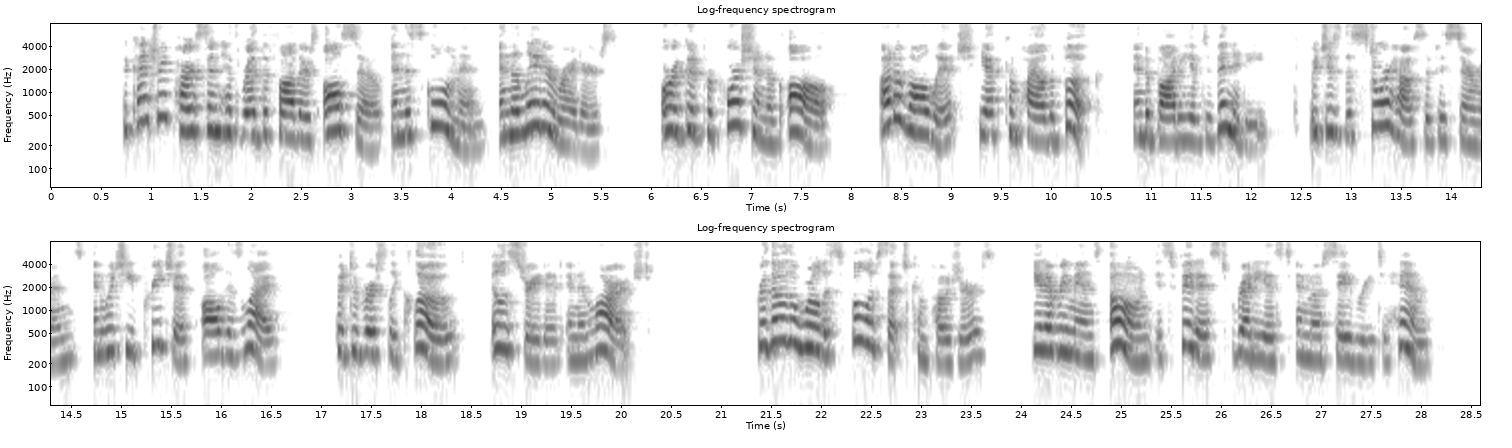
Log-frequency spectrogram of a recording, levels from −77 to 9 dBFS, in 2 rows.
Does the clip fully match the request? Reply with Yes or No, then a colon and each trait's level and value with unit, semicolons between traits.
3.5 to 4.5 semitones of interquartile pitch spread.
No: wide, 5.6 semitones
